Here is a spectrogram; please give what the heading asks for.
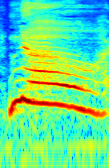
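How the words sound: It is screamed in a sexy, seductive way. The speaker calls it right. "I screamed sexily"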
